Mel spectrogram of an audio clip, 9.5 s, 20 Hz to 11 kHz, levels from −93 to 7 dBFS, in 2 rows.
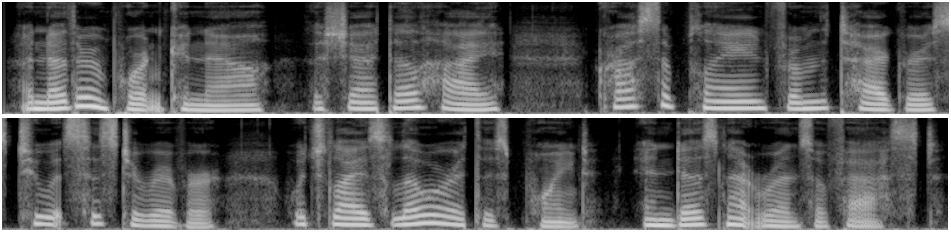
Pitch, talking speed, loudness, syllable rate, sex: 180 Hz, 185 wpm, -17 LUFS, 4.8 syllables/s, female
